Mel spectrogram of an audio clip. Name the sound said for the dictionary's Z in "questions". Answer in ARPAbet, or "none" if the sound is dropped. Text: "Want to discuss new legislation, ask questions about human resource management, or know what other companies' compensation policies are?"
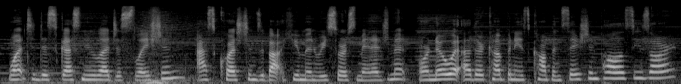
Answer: Z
